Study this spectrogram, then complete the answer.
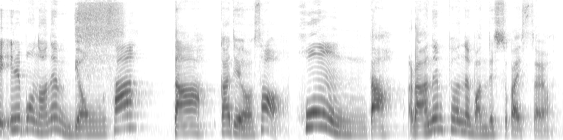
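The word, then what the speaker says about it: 本: 요 책이라고 하는 한자는요, 일본어로 홍이라고 읽게 됩니다. 홍, 이 책이 되는 거죠. 우리가 이 단어로 책이다 라고 할 때는요, 명사이다 라고 할 때 일본어는 명사다가 되어서 홍다 라는 표현을 만들 수가 있어요.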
